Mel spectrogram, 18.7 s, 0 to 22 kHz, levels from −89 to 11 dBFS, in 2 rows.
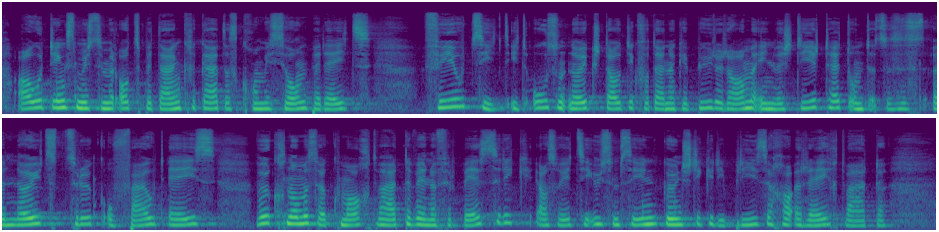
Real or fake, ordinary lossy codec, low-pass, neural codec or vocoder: real; none; 14.4 kHz; none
